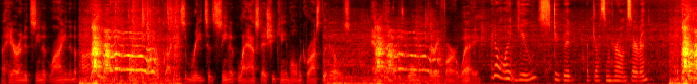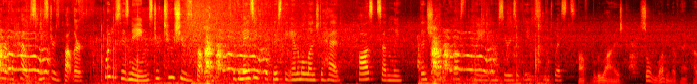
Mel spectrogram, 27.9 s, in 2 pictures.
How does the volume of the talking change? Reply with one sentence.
The loudness of the talking goes up, then down.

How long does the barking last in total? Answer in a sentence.
You can hear the barking for 10 seconds altogether.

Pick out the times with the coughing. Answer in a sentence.
The coughing can be heard from 6.5 to 7.5 s.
